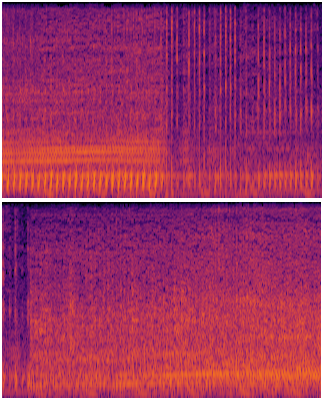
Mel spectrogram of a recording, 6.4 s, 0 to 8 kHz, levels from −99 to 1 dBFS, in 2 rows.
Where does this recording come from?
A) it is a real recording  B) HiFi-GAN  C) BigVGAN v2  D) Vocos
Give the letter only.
A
